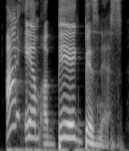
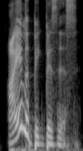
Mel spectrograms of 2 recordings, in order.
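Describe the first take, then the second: First: Emphatic, stretched "I am"; stress on I. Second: Said in the usual way. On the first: Real, not acted. Repeats it with emphasis.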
